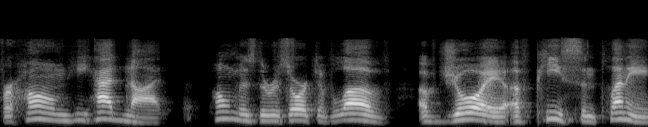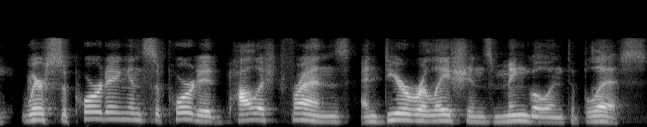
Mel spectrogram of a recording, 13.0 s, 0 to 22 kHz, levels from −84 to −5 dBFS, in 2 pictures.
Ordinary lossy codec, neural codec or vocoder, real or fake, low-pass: AAC, 32 kbps; codec, 24 kHz, 0.9 kbps, DualCodec; fake; 7.2 kHz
